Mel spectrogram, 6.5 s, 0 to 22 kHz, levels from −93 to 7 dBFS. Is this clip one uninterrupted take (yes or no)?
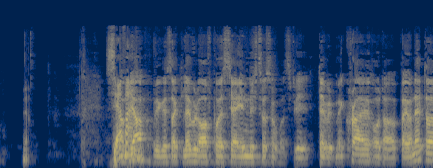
no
